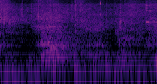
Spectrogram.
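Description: A dog's paws and claws faintly tapping on a hard sports-hall floor as it walks.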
